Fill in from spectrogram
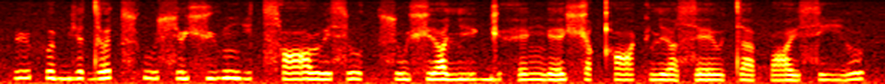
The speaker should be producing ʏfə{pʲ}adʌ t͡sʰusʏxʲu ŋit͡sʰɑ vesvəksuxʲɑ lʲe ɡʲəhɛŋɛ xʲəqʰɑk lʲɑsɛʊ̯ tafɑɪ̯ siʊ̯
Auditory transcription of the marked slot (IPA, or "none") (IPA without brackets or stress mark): bʲ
